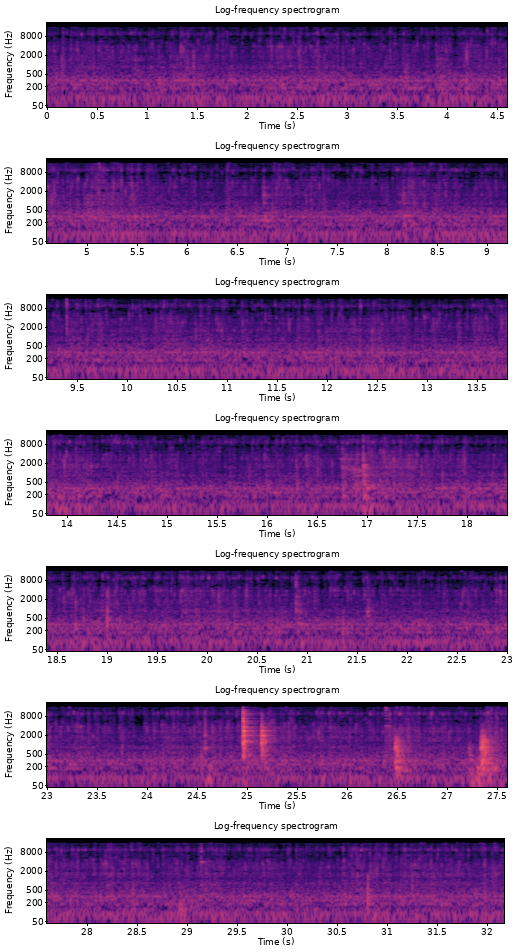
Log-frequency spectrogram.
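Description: Pork belly in a clay pot sizzling steadily on the stove. A few sharp knocks come near the end.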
